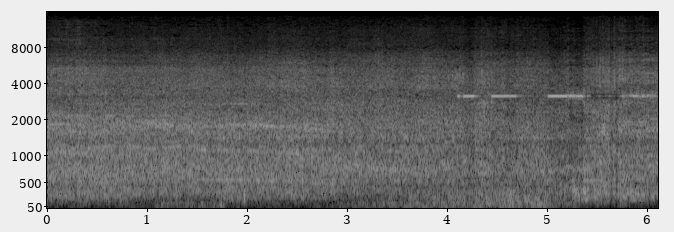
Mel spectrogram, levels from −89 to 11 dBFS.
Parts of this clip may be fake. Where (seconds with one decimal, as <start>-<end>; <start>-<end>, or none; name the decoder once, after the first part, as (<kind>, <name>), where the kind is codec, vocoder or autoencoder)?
5.2-6.1 (codec, SNAC)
